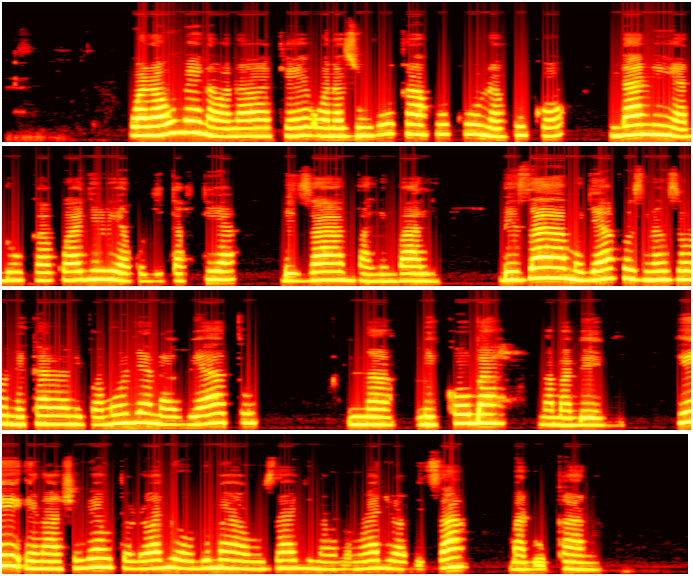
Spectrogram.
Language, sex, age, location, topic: Swahili, male, 36-49, Dar es Salaam, finance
